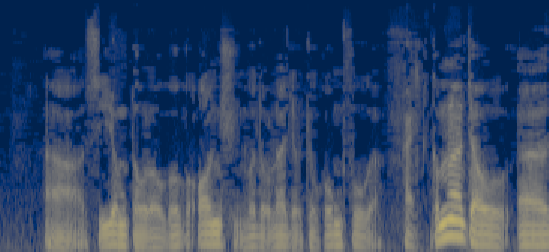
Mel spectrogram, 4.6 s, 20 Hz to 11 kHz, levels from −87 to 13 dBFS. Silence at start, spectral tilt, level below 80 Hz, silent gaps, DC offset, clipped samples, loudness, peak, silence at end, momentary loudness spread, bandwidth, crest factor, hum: 0.4 s; -7.5 dB/octave; -44 dBFS; none; under 0.1%; under 0.1%; -26 LUFS; -4 dBFS; 0 s; 16 LU; 9 kHz; 20 dB; none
